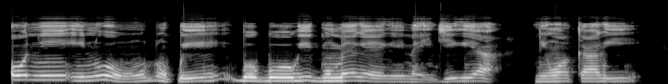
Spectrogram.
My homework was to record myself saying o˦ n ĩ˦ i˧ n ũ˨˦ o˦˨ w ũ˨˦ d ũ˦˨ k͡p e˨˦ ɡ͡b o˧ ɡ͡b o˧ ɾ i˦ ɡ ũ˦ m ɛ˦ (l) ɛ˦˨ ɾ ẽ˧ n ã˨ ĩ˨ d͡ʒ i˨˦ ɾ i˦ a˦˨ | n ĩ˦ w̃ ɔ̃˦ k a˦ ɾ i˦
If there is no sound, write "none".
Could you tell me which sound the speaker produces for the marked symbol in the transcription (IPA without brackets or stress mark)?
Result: ɾ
